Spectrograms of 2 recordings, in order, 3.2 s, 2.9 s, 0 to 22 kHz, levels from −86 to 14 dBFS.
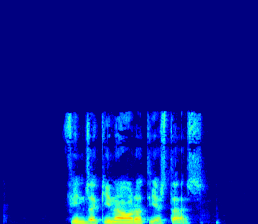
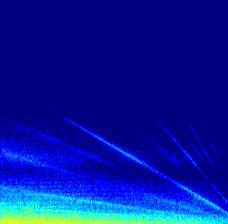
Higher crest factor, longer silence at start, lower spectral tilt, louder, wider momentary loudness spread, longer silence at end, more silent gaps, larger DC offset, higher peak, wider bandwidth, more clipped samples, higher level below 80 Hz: about the same, 20 dB vs 16 dB; first, 0.85 s vs 0 s; second, -5.5 dB/octave vs -8.5 dB/octave; first, -23 LUFS vs -27 LUFS; first, 21 LU vs 15 LU; first, 0.75 s vs 0 s; neither; neither; first, -6 dBFS vs -10 dBFS; first, 11.5 kHz vs 9.8 kHz; neither; second, -72 dBFS vs -34 dBFS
